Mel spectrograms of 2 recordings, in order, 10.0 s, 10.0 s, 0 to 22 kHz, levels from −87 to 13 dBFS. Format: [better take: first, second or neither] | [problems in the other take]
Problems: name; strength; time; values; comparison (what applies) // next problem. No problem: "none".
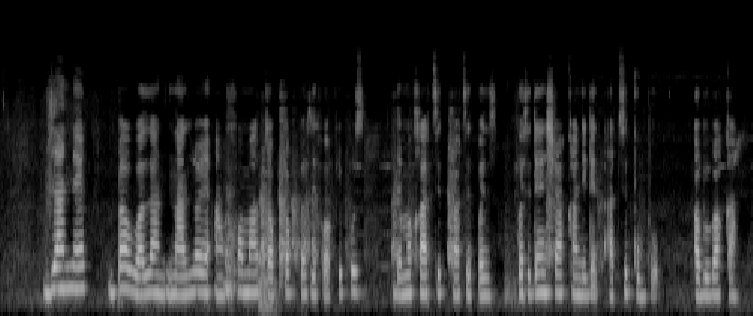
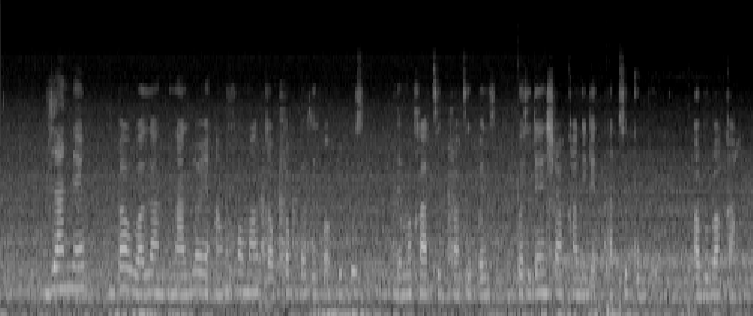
first | background sound (Mechanisms); 5 dB below the speech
